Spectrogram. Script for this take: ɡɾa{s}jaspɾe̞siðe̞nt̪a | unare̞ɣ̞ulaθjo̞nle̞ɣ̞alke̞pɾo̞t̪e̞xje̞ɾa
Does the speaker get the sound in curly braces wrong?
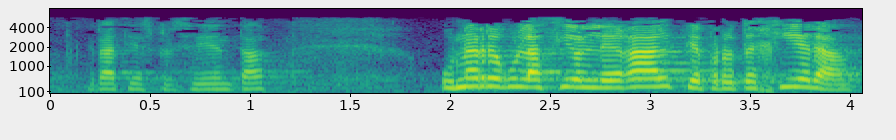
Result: yes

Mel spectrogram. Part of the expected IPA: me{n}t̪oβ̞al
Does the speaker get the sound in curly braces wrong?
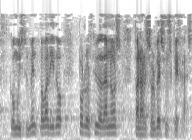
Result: no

